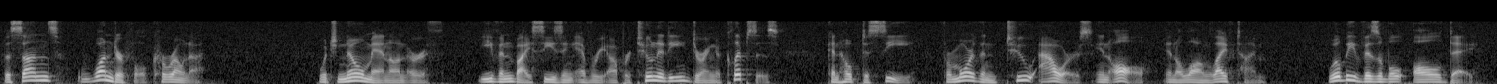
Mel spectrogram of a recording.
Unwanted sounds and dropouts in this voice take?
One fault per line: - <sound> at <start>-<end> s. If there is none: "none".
none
